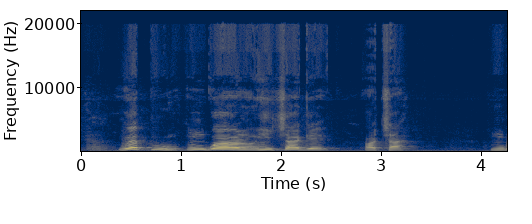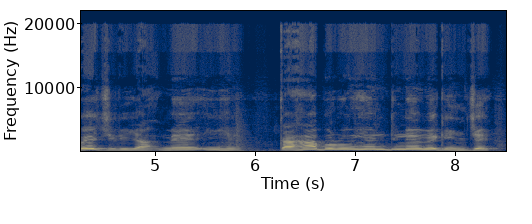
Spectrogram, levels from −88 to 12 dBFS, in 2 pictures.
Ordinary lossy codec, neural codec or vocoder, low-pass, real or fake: none; none; none; real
